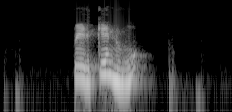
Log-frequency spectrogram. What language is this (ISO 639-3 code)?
oci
